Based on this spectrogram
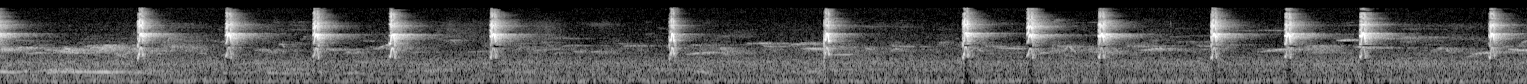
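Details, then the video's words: Feeding of a young woodpecker in a woodpecker family: a brief quiet opening, then loud, abrupt, harsh high calls in irregular runs, sometimes pausing a second or more between bursts. "Baby Woodpecker Being Fed"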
